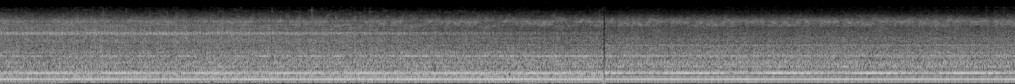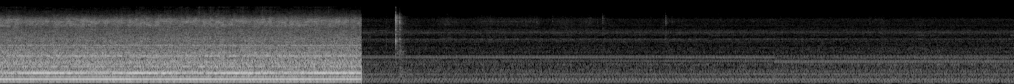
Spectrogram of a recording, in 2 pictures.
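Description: Metal lathe running with a steady whine from its motor and gearing while the end of a metal bar is faced and drilled. The sound cuts off suddenly about 14 seconds in, leaving a faint low hum and a single click.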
